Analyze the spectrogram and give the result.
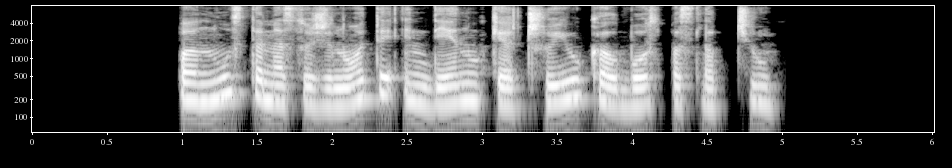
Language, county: Lithuanian, Marijampolė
